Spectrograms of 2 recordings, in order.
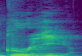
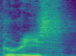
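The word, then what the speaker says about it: Gris: souls is really good pronounced gree which is great there we go there you go greece yeah it's pronounced greece it's pronounced greece i'm pretty sure i know better than you guys who is the streamer here it's pronounced grease the little dude two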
